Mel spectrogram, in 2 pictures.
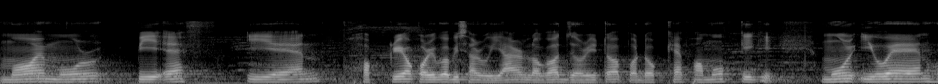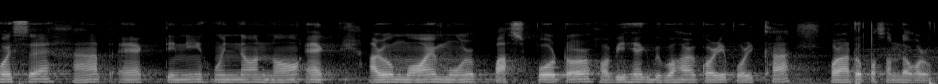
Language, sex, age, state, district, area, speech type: Assamese, male, 18-30, Assam, Sivasagar, rural, read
